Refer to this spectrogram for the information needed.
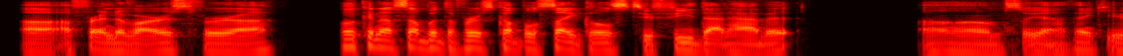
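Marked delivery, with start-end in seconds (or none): none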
